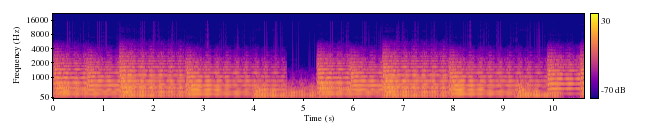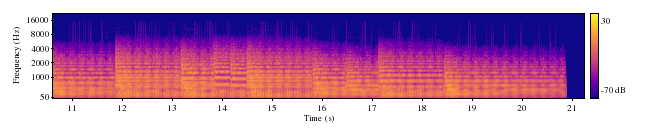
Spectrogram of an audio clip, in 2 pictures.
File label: Unused Jingle; Ren Stimpy Buckeroo; snes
